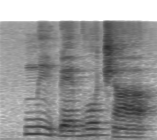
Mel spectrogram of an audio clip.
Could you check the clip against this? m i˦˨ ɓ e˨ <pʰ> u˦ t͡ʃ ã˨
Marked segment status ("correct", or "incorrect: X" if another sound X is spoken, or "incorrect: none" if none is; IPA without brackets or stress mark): incorrect: b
